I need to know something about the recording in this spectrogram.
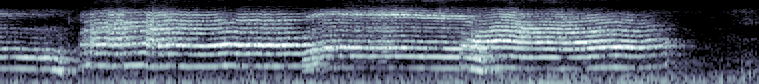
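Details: Cat in a happy mood meowing in long, drawn-out, nasal cries. Three connected meows each rise briefly and then hold steady, with a short dip between them. The last one trails off into quiet.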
